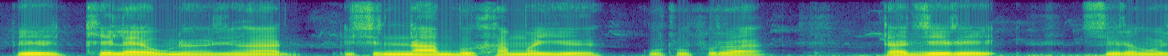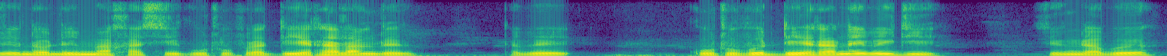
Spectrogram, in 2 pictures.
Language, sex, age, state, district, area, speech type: Bodo, male, 45-60, Assam, Chirang, rural, spontaneous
